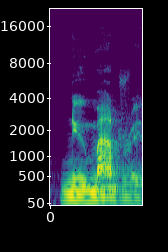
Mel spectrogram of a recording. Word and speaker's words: New Madrid: They emphasize the first syllable, as in New Madrid, and this is an example of a shibboleth.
